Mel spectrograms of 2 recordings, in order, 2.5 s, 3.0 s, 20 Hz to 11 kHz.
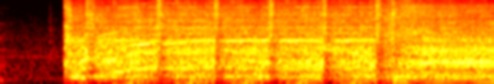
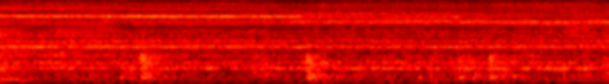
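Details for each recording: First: Compression test on a twin-cylinder engine (Plan B): carburetor cleaned and adjusted, valves adjusted; cranked at wide open throttle, both cylinders about 200-202, even. Steady, even cranking pulse about four per second, strong on every stroke: normal compression. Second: Twin-cylinder engine leak-down test, both cylinders about 200 psi on compression: steady airy hiss with faint irregular puffs as the cylinder is pressurised, air escaping past the intake valve, which should seal.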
